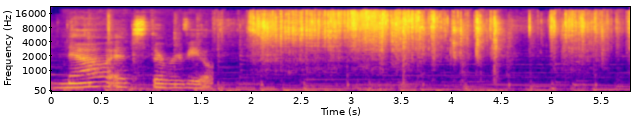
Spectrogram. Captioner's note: material crinkling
